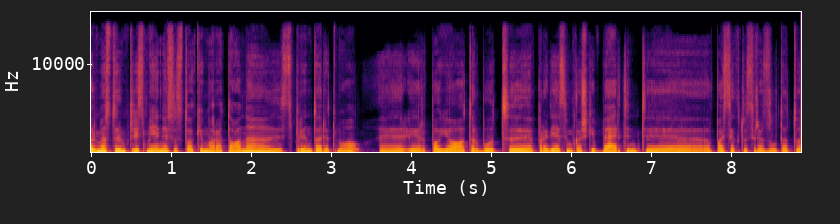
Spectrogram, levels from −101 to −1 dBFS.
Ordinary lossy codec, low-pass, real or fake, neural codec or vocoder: AAC, 96 kbps; 14.4 kHz; fake; autoencoder, 48 kHz, 128 numbers a frame, DAC-VAE, trained on Japanese speech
